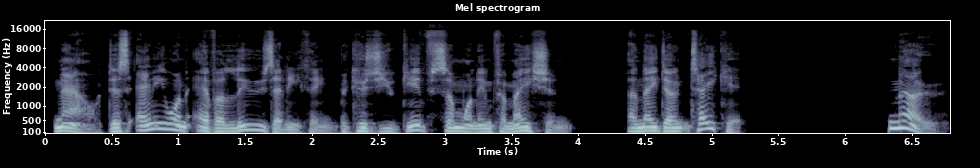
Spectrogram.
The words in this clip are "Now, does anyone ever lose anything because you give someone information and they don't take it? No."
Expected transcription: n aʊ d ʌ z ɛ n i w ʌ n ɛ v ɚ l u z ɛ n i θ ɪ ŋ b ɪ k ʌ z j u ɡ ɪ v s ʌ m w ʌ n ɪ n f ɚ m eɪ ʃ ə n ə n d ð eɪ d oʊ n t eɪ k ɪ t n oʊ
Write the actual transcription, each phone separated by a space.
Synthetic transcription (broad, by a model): n aʊ d ʌ z ɛ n i w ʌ n ɛ v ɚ l u z ɛ n i θ ɪ ŋ b ɪ k ʌ z j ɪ ɡ ɪ v s ʌ m w ʌ n ɪ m f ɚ m eɪ ʃ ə n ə n ð eɪ d oʊ n t eɪ k ɪ t n oʊ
